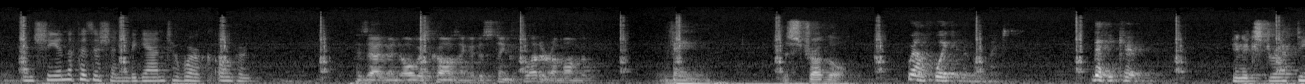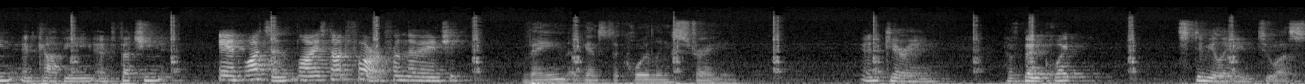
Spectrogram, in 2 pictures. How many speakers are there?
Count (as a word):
six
